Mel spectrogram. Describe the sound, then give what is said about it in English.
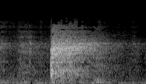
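A single gunshot fired to blast the lock off a handcar shed: one sharp, loud crack that hits abruptly, then decays over the following second, with no other sounds. “Stand back while I shoot the lock off.”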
